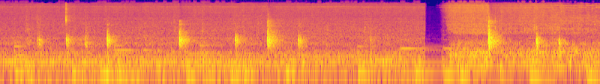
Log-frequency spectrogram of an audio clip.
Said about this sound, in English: We just remove the skin and we're going to chop them roughly and add them to the eggplants.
